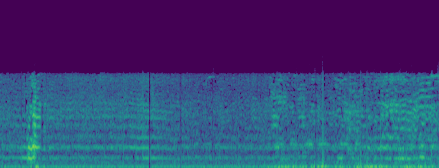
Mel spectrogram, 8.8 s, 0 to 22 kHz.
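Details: Honey bee reproductive swarm moving into a bait hive, Painted Peacock Manor, 04/07/21; a steady background hum broken by loud close fly-bys of single bees near the start and later, with the buzz swelling toward the end.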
